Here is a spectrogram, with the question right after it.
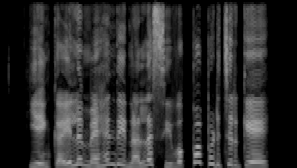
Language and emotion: Tamil, happy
